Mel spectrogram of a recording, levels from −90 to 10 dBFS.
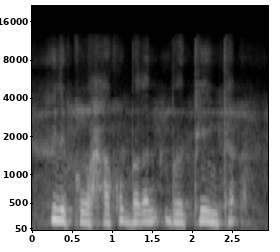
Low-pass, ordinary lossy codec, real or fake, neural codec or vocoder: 19.8 kHz; AAC, 32 kbps; fake; autoencoder, 48 kHz, 32 numbers a frame, DAC-VAE, trained on Japanese speech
